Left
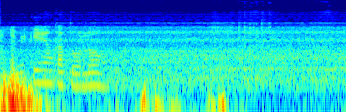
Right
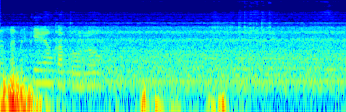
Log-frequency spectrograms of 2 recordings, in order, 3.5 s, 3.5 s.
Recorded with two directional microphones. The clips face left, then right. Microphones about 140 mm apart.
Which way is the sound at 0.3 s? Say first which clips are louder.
Left 1 dB; 5° left (ahead or behind).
